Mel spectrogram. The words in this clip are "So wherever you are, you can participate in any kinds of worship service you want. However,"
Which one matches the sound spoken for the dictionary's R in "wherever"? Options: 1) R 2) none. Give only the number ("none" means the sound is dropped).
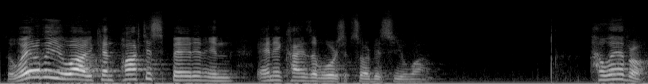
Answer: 1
